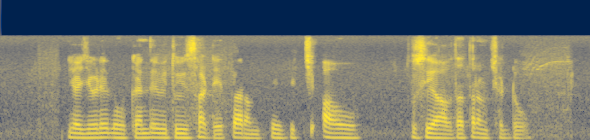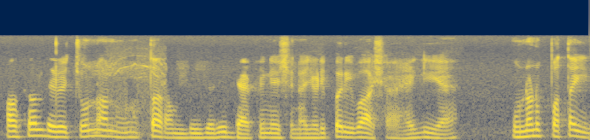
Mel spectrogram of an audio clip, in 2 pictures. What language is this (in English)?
Punjabi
